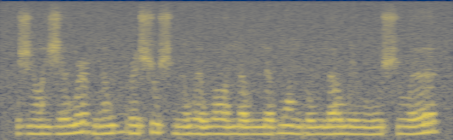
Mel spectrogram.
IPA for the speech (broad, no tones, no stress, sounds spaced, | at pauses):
ʒ ɔ̃ ʒ ə w ə˞ ɡ ə̃ w b ə˞ ʃ u ʃ ɡ ə̃ w ə w ɔ n ʌ w n ə b ɔ̃ ɡʷ ɪ w n ʌ w ɪ β u ʃ β ə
